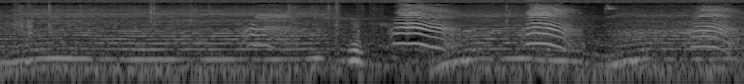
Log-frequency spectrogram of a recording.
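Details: A small cat meowing: several rising-then-falling meows, each under a second long, come close together in the second half. A steady low engine-like hum runs underneath throughout.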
